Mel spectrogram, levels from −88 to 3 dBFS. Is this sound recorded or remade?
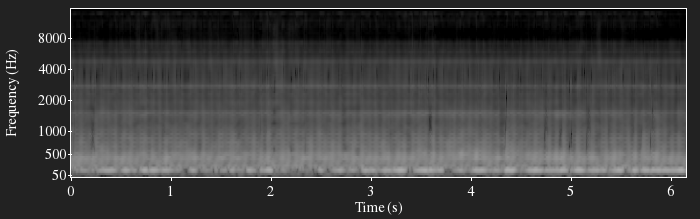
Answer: remade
